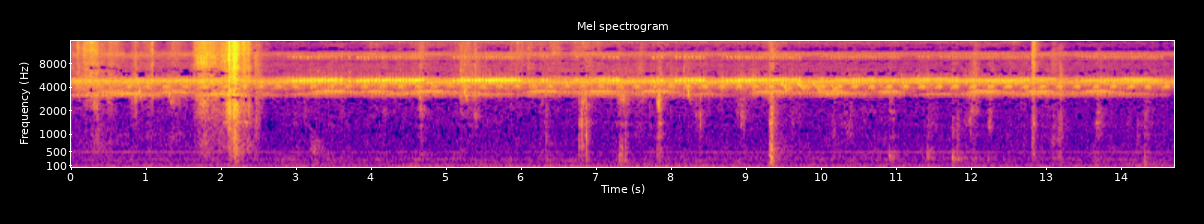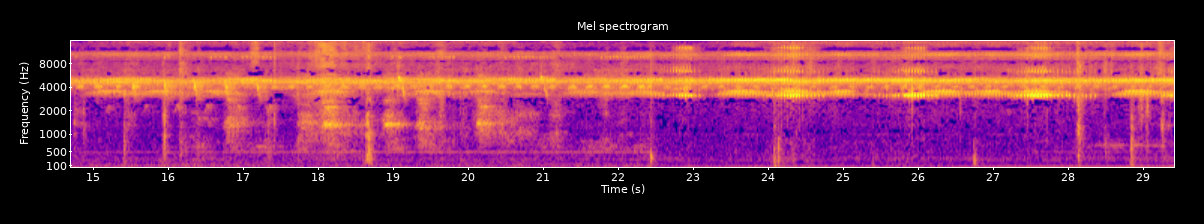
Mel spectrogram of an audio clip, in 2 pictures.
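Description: Steady, high-pitched chorus of crickets and other insects, with scattered faint clicks and knocks. From about three-quarters of the way through, a frog calls over it about once every second and a half.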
